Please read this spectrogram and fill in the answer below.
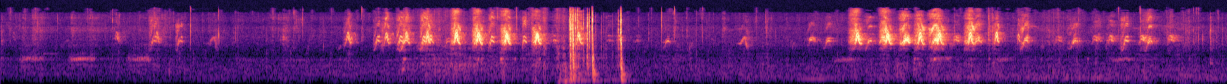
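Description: Small songbird giving two bursts of rapid chirping notes, each about two seconds long, a few seconds apart. A sharp knock falls between the bursts, and faint short call notes are heard early on and near the end.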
